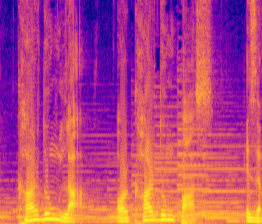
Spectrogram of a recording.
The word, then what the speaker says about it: Khardung La: Khardung La or Khardung Pass is a mountain pass in Ladakh region of Indian state of Jammu and Kashmir. The local pronunciation is Khardung La or Khardung La.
